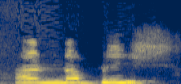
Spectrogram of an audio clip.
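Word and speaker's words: النبي: Okay, and how I would bring this together would be an-nabij. An-nabiyyu. Okay, so a slight j sound at the end. Okay, because I'm joining the ba to the ya.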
